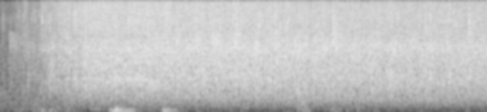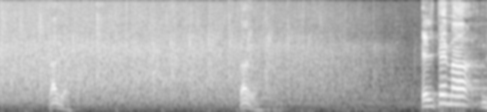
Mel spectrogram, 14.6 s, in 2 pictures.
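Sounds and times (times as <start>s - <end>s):
audience applause: 0.0s - 13.4s
speech: 8.0s - 8.5s, 10.9s - 11.3s, 13.6s - 14.6s.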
